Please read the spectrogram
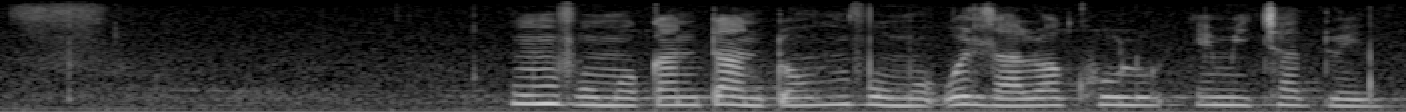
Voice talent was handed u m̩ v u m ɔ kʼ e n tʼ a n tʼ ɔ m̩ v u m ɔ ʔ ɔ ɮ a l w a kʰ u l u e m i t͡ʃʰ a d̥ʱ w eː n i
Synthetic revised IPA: u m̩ v u m ɔ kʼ a n tʼ a n tʼ ɔ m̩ v u m ɔ ʔ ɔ ɮ a l w a kʰ u l u e m i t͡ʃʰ a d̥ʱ w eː n i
